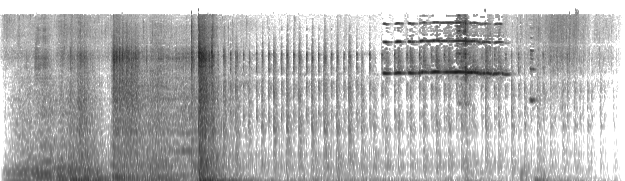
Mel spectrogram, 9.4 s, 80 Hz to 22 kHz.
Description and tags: metal gate 01
Large metal gate squeaks rattles and bangs.
squeaks, large, rattles, metal, bangs, gate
